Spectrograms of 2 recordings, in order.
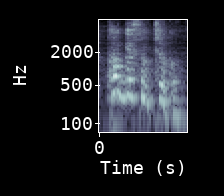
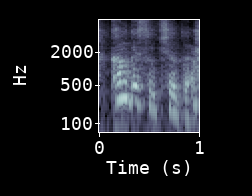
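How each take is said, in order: First: High, loud playful call; calling for kisses. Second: Said in the usual way. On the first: Real, not acted. Reader calling her pet over for kisses, playful.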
